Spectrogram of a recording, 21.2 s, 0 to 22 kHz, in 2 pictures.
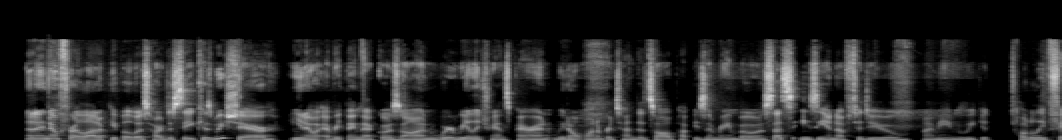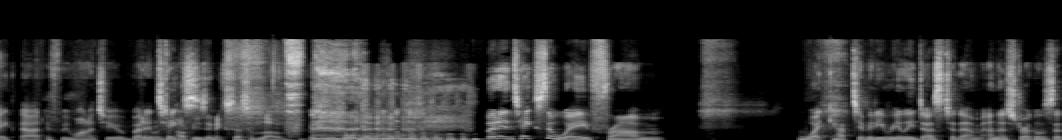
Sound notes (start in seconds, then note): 13.4 laughs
